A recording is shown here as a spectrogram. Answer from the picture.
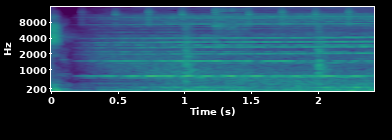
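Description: TV game-show score-reveal sound effect: a held electronic chord with a steady tick about four times a second and a low rumble building underneath, playing while the contestant's marks are revealed.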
